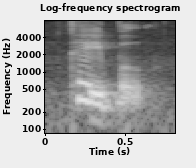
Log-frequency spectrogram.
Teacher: We stress the first syllable. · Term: word stress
